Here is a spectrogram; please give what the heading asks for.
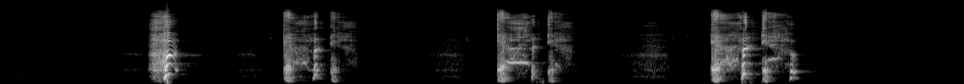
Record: {
  "cough_length": "9.6 s",
  "cough_amplitude": 32767,
  "cough_signal_mean_std_ratio": 0.25,
  "survey_phase": "beta (2021-08-13 to 2022-03-07)",
  "age": "65+",
  "gender": "Female",
  "wearing_mask": "No",
  "symptom_abdominal_pain": true,
  "symptom_fatigue": true,
  "symptom_headache": true,
  "smoker_status": "Never smoked",
  "respiratory_condition_asthma": false,
  "respiratory_condition_other": false,
  "recruitment_source": "Test and Trace",
  "submission_delay": "3 days",
  "covid_test_result": "Positive",
  "covid_test_method": "RT-qPCR",
  "covid_ct_value": 30.1,
  "covid_ct_gene": "ORF1ab gene"
}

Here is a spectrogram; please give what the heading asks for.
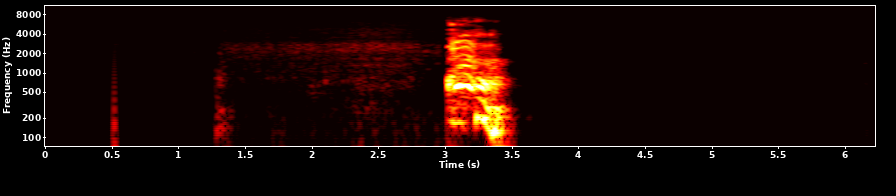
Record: {
  "cough_length": "6.2 s",
  "cough_amplitude": 21106,
  "cough_signal_mean_std_ratio": 0.22,
  "survey_phase": "beta (2021-08-13 to 2022-03-07)",
  "age": "45-64",
  "gender": "Male",
  "wearing_mask": "No",
  "symptom_none": true,
  "smoker_status": "Never smoked",
  "respiratory_condition_asthma": false,
  "respiratory_condition_other": false,
  "recruitment_source": "REACT",
  "submission_delay": "0 days",
  "covid_test_result": "Negative",
  "covid_test_method": "RT-qPCR"
}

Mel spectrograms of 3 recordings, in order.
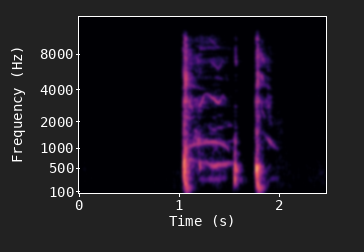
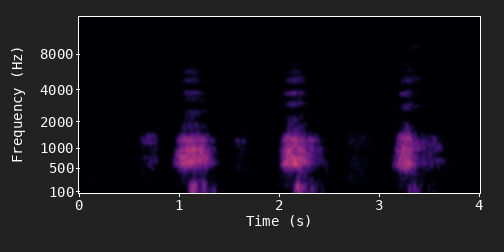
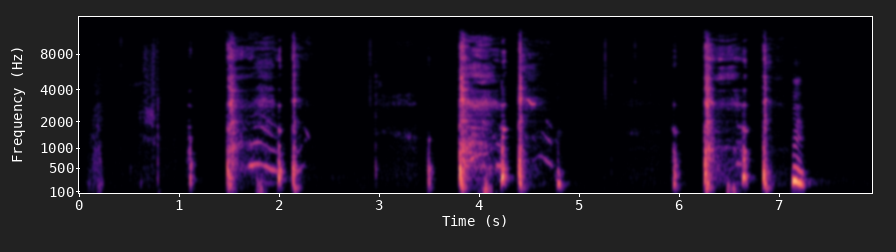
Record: {
  "cough_length": "2.5 s",
  "cough_amplitude": 13381,
  "cough_signal_mean_std_ratio": 0.25,
  "exhalation_length": "4.0 s",
  "exhalation_amplitude": 2281,
  "exhalation_signal_mean_std_ratio": 0.41,
  "three_cough_length": "7.9 s",
  "three_cough_amplitude": 14507,
  "three_cough_signal_mean_std_ratio": 0.3,
  "survey_phase": "beta (2021-08-13 to 2022-03-07)",
  "age": "18-44",
  "gender": "Female",
  "wearing_mask": "No",
  "symptom_none": true,
  "smoker_status": "Current smoker (1 to 10 cigarettes per day)",
  "respiratory_condition_asthma": false,
  "respiratory_condition_other": false,
  "recruitment_source": "REACT",
  "submission_delay": "2 days",
  "covid_test_result": "Negative",
  "covid_test_method": "RT-qPCR",
  "influenza_a_test_result": "Negative",
  "influenza_b_test_result": "Negative"
}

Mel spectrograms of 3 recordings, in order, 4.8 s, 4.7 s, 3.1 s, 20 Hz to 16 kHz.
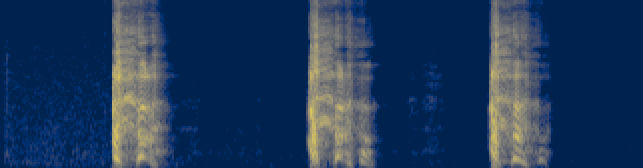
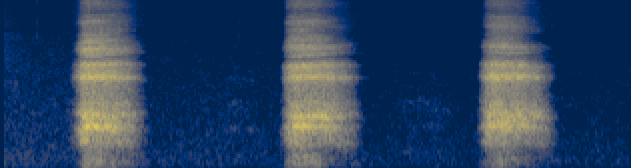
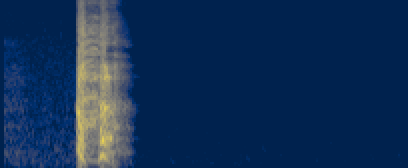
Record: {
  "three_cough_length": "4.8 s",
  "three_cough_amplitude": 32768,
  "three_cough_signal_mean_std_ratio": 0.29,
  "exhalation_length": "4.7 s",
  "exhalation_amplitude": 32732,
  "exhalation_signal_mean_std_ratio": 0.4,
  "cough_length": "3.1 s",
  "cough_amplitude": 32768,
  "cough_signal_mean_std_ratio": 0.21,
  "survey_phase": "beta (2021-08-13 to 2022-03-07)",
  "age": "45-64",
  "gender": "Male",
  "wearing_mask": "No",
  "symptom_none": true,
  "smoker_status": "Ex-smoker",
  "respiratory_condition_asthma": false,
  "respiratory_condition_other": false,
  "recruitment_source": "REACT",
  "submission_delay": "1 day",
  "covid_test_result": "Negative",
  "covid_test_method": "RT-qPCR",
  "influenza_a_test_result": "Negative",
  "influenza_b_test_result": "Negative"
}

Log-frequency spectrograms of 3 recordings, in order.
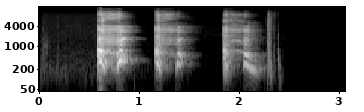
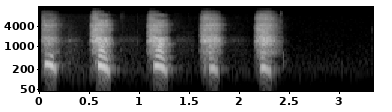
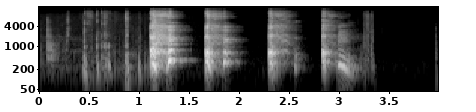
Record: {
  "three_cough_length": "3.1 s",
  "three_cough_amplitude": 32590,
  "three_cough_signal_mean_std_ratio": 0.29,
  "exhalation_length": "3.3 s",
  "exhalation_amplitude": 12227,
  "exhalation_signal_mean_std_ratio": 0.41,
  "cough_length": "4.0 s",
  "cough_amplitude": 25296,
  "cough_signal_mean_std_ratio": 0.3,
  "survey_phase": "beta (2021-08-13 to 2022-03-07)",
  "age": "45-64",
  "gender": "Female",
  "wearing_mask": "No",
  "symptom_change_to_sense_of_smell_or_taste": true,
  "smoker_status": "Never smoked",
  "respiratory_condition_asthma": false,
  "respiratory_condition_other": false,
  "recruitment_source": "REACT",
  "submission_delay": "2 days",
  "covid_test_result": "Negative",
  "covid_test_method": "RT-qPCR"
}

